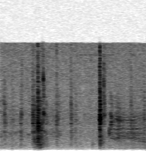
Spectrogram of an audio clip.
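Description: Near silence with a few faint, sharp clicks, the clearest about half a second and a second and a half in.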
